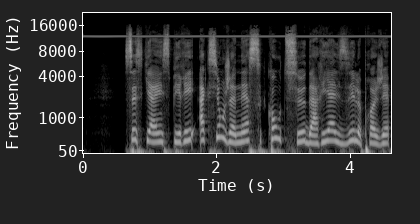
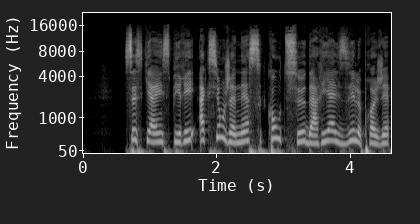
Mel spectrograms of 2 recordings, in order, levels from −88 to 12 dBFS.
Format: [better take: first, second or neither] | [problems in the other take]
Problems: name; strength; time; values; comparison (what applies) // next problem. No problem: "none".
second | high-pitched whine; noticeable; throughout; 12 kHz, 15 dB below the speech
